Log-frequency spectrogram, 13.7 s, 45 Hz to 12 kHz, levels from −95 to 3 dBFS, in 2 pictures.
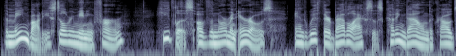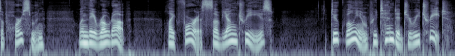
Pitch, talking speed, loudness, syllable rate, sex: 170 Hz, 160 wpm, -19 LUFS, 4.8 syllables/s, female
